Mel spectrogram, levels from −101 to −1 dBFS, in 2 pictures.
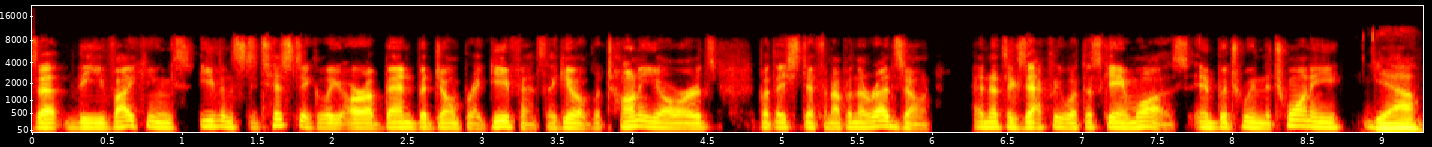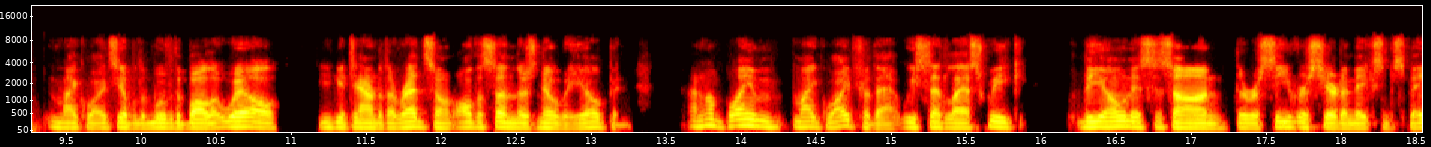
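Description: Nothing in this speech recording stood out as a technical problem on listening.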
